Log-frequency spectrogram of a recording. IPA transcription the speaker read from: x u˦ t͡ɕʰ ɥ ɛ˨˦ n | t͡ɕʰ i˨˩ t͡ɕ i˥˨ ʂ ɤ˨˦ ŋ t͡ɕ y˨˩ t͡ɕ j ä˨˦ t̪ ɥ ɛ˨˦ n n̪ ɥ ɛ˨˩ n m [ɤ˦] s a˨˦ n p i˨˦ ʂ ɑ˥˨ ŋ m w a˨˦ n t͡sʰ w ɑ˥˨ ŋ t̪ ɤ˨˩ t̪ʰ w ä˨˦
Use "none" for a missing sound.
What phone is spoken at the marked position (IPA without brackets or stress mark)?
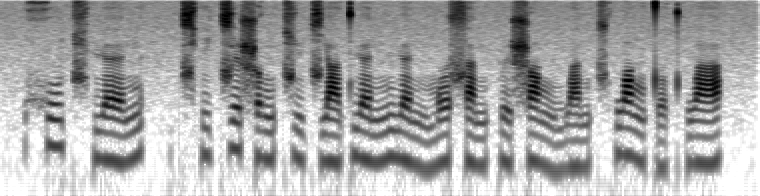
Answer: ɤ˦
